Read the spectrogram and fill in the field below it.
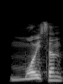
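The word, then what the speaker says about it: moisten: तो यहां पर आप मोइस्सन का उसे कर सकते हैं यहां पर 30 साइलेंट है इसे नहीं पढ़ना है मोइस्सन पढ़ा जाता है दोस्तों यहां पर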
